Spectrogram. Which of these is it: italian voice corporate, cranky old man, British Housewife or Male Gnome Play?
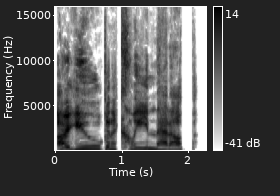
Male Gnome Play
